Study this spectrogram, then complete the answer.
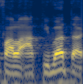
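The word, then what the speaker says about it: فلا عاقبة: Kebiasaan baca Quran wal aqibatu jadi fala akibat dah bacanya fala aqibata ya fala aqibata a la gonimata maka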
